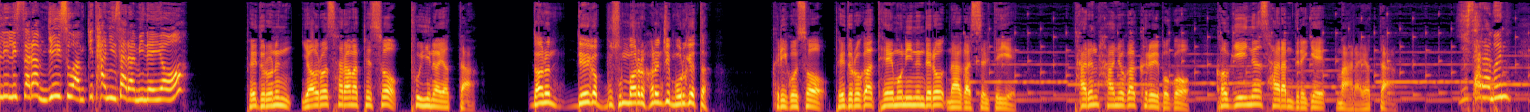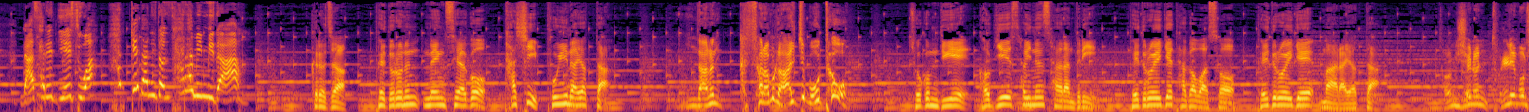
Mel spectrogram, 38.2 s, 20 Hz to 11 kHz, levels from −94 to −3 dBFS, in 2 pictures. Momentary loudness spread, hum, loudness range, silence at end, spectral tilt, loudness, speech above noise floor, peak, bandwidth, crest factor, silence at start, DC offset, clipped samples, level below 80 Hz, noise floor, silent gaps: 17 LU; none; 4 LU; 0 s; -5.5 dB/octave; -15 LUFS; 75 dB; 0 dBFS; 11 kHz; 16 dB; 0 s; under 0.1%; under 0.1%; -42 dBFS; -90 dBFS; none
